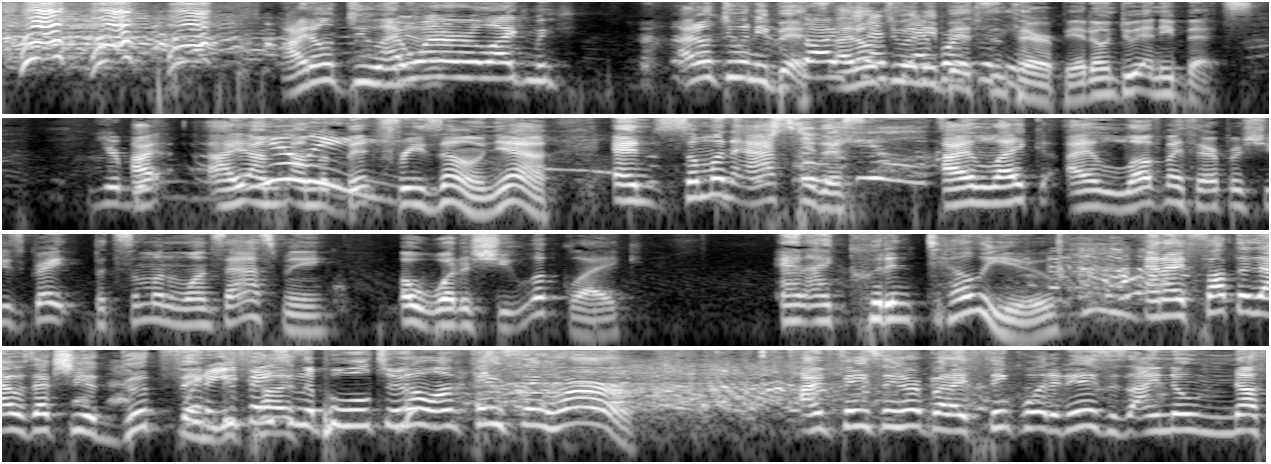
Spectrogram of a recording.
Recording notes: put on our first live show since the start of the Pandemmy™, OUTSIDE at Permanent Records Roadhouse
